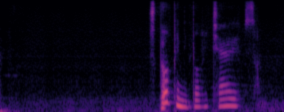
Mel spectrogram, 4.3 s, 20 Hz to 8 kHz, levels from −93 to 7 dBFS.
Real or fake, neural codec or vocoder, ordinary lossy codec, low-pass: fake; codec, 16 kHz, 0.5 kbps, FunCodec, trained on Chinese and English, 25 frames a second; none; none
